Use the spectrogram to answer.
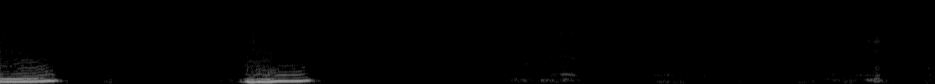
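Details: Loud rumbling inhaled snores with quieter snuffling breaths between, about 24 per minute; a female named Pumpkin snoring.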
